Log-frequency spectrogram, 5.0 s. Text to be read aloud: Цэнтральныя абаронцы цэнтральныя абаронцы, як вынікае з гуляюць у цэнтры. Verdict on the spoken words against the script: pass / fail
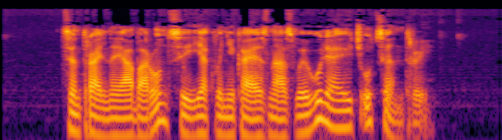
fail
